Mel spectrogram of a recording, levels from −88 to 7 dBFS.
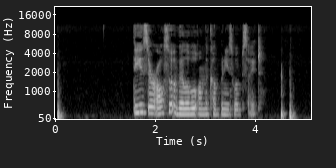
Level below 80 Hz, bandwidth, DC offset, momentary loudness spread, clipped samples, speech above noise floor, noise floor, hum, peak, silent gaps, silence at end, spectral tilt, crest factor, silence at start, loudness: -46 dBFS; 11.5 kHz; under 0.1%; 12 LU; under 0.1%; 45 dB; -68 dBFS; none; -8 dBFS; none; 0.3 s; -5 dB/octave; 18 dB; 0.05 s; -25 LUFS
